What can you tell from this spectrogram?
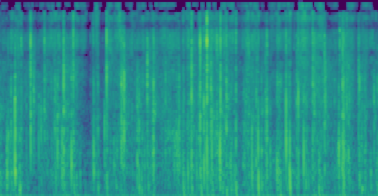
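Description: Continuous crinkling of wrapping paper on a present, fairly quiet, with dense irregular crackles and rustles running throughout, no voices present.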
